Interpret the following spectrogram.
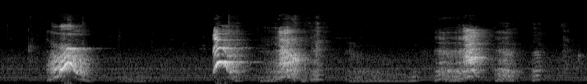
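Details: Domestic dog being silly and barking at a kitchen towel at home: three to four harsh, noisy barks spaced about two seconds apart, the first two with a bright tonal onset, plus a low rumbling between them.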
